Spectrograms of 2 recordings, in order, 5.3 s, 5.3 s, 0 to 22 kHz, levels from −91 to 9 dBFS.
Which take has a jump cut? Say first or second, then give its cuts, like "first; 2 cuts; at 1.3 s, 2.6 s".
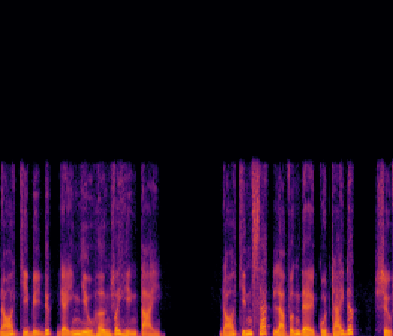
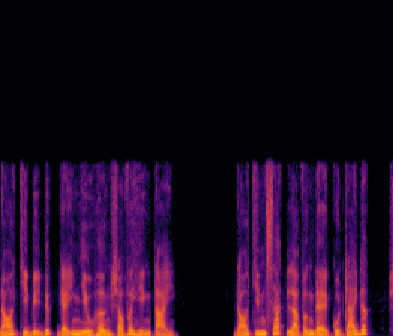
first; 1 cut; at 1.5 s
